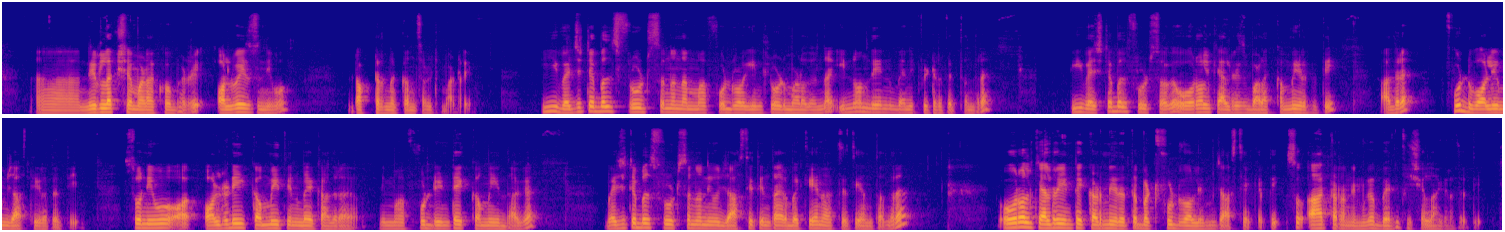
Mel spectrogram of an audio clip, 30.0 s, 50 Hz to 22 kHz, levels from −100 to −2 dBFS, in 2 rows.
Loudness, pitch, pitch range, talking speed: -31 LUFS, 120 Hz, 115-135 Hz, 140 wpm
